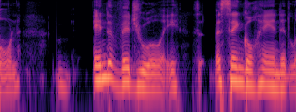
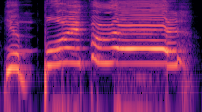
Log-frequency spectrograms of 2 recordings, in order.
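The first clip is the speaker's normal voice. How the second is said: much higher, much louder, drawn-out squeal; shrieking surprise; 10 dB louder, much slower than usual. Real, not acted. Host squeals at news of her boyfriend, high and loud. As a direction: squeal it in delighted shock.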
